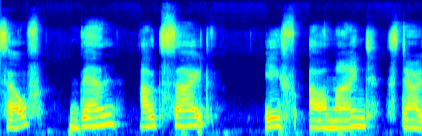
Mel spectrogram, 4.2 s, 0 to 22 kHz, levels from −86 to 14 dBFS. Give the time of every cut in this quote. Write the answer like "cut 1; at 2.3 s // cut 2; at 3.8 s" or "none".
none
